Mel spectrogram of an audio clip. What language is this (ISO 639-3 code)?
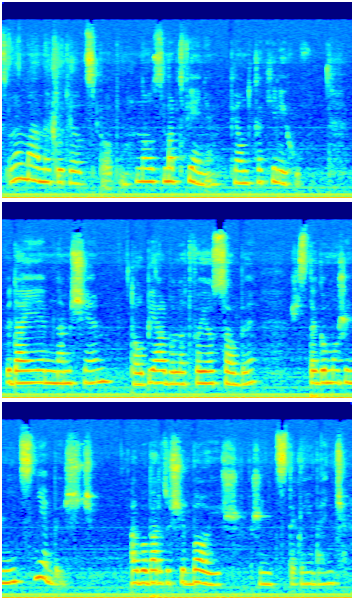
pol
